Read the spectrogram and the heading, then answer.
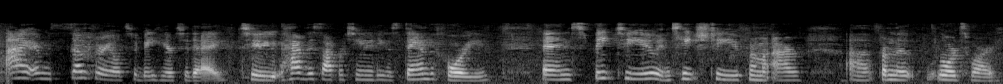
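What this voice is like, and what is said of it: Slow Southern American accent. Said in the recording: “my southern dialect ... In the South, we talk slow”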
